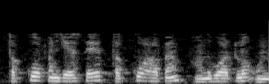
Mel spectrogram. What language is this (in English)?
Telugu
